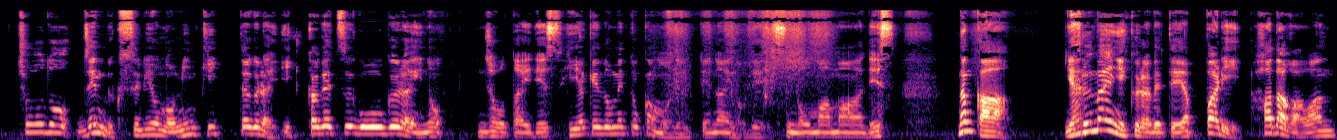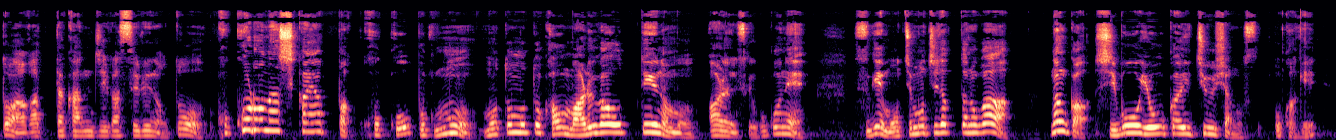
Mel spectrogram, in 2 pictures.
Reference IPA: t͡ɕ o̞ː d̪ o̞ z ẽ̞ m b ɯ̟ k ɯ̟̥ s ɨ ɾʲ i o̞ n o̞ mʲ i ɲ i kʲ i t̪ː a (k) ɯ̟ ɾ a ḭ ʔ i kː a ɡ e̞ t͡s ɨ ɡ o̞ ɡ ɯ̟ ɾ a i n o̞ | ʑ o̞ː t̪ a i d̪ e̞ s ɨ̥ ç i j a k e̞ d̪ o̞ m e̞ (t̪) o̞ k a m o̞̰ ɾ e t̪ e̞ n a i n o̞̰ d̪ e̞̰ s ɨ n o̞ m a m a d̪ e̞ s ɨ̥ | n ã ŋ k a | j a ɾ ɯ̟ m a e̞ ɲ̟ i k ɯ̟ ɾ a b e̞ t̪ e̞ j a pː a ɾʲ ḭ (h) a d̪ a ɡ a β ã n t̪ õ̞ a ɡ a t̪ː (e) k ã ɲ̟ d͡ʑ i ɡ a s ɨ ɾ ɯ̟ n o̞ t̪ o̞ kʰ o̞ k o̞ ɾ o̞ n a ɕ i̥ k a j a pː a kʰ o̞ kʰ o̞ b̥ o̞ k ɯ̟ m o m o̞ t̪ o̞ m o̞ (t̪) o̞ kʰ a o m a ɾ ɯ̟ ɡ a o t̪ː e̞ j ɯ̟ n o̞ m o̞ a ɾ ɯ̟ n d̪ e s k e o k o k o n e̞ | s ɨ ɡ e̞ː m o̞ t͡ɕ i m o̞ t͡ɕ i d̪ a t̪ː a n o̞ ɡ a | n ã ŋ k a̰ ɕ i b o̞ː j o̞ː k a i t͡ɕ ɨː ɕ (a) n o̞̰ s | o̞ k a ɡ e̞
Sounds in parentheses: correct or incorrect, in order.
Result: incorrect: ɡ, correct, correct, incorrect: a, correct, correct

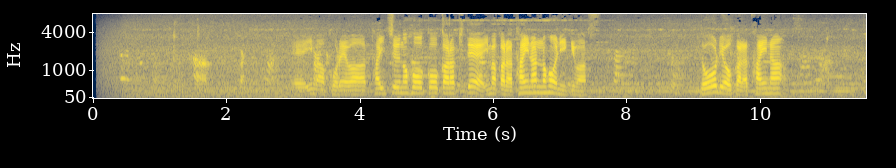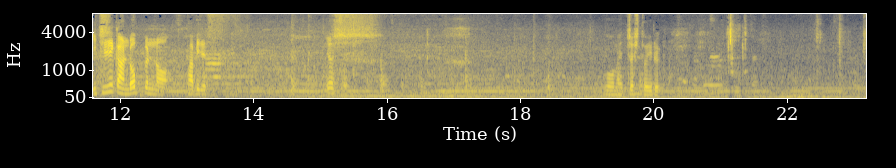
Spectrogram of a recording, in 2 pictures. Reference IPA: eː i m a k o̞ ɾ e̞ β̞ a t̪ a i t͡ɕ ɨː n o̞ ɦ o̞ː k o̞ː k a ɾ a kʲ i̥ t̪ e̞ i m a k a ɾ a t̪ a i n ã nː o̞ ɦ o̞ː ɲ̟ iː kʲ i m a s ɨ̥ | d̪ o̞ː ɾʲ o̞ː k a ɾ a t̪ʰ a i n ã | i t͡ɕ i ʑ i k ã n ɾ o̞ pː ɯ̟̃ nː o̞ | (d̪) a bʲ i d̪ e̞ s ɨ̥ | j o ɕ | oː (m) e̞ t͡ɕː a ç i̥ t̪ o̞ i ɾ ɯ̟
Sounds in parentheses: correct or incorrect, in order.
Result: incorrect: t̪, correct

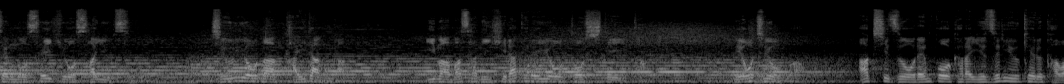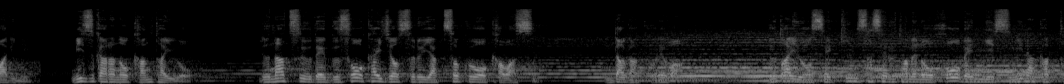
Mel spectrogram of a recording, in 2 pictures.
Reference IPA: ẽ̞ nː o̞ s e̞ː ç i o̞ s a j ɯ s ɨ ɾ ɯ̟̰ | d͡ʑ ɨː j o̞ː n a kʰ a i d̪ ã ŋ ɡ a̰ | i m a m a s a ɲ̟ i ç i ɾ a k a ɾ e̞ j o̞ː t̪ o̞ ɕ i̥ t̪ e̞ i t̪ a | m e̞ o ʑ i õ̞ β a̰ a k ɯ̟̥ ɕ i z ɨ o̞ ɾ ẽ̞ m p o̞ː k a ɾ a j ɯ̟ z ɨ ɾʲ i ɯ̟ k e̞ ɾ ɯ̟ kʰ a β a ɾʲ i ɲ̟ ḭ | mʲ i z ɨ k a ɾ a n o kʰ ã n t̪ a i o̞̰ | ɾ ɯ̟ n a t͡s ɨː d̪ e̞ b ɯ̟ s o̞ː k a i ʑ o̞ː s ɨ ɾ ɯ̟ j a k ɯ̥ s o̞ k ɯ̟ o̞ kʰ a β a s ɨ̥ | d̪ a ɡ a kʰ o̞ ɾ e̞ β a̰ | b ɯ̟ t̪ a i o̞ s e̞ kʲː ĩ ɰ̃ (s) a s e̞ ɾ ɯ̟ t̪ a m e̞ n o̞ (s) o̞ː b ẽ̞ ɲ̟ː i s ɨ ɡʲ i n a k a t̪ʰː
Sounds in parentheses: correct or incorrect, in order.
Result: correct, incorrect: h

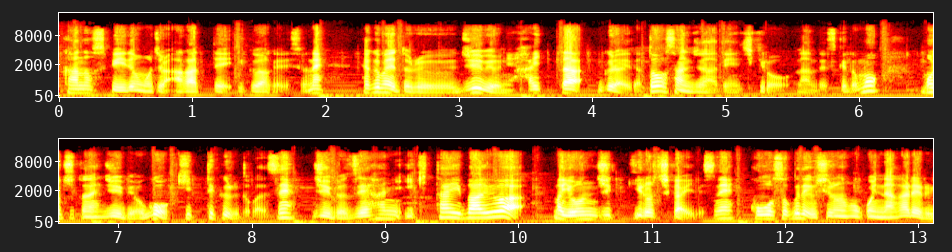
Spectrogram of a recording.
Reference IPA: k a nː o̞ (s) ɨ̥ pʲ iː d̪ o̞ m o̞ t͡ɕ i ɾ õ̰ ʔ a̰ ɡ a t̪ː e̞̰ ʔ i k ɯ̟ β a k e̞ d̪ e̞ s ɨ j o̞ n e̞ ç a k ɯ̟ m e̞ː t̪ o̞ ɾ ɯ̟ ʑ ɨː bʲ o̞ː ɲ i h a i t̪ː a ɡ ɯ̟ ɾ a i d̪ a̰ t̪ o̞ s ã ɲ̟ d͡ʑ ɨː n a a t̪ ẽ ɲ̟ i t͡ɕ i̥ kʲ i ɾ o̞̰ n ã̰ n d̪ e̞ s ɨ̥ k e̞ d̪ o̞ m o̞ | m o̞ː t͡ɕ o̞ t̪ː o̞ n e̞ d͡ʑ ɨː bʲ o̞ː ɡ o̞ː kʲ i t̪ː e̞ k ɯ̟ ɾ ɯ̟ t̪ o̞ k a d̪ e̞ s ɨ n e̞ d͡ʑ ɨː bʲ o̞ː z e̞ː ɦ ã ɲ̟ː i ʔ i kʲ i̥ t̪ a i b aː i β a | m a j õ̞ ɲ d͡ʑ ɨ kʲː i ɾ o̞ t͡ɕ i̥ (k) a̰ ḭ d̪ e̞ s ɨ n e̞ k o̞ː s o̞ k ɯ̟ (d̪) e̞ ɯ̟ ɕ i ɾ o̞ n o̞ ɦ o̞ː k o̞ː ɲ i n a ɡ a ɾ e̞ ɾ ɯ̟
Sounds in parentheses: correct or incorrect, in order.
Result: correct, correct, correct

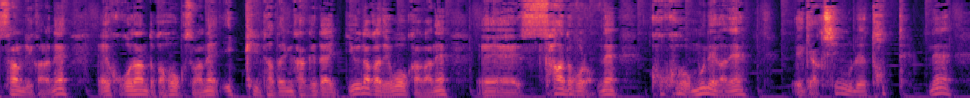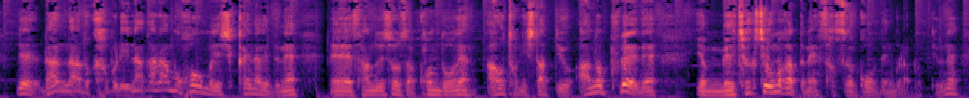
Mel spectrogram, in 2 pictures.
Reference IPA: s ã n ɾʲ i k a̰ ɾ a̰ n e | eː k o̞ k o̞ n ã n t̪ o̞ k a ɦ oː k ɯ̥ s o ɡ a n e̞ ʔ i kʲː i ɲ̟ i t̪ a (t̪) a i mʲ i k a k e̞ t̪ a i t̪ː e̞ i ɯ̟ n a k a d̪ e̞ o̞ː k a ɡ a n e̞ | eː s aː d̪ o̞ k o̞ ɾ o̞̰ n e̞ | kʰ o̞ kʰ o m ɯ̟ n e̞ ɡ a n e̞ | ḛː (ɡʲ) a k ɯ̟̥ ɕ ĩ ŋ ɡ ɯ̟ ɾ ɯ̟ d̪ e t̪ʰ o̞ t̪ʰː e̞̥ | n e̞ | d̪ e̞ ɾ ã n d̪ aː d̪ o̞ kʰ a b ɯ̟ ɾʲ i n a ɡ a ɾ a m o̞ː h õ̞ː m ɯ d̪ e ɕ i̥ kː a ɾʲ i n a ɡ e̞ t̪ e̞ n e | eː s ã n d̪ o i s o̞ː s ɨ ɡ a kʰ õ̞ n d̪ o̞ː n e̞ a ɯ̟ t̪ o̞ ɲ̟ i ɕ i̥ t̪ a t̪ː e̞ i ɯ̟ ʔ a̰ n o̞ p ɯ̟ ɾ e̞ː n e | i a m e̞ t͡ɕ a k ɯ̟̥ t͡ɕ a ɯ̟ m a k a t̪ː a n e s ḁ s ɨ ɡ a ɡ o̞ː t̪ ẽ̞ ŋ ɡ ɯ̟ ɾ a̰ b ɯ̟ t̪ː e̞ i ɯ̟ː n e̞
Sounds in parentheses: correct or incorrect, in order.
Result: correct, correct

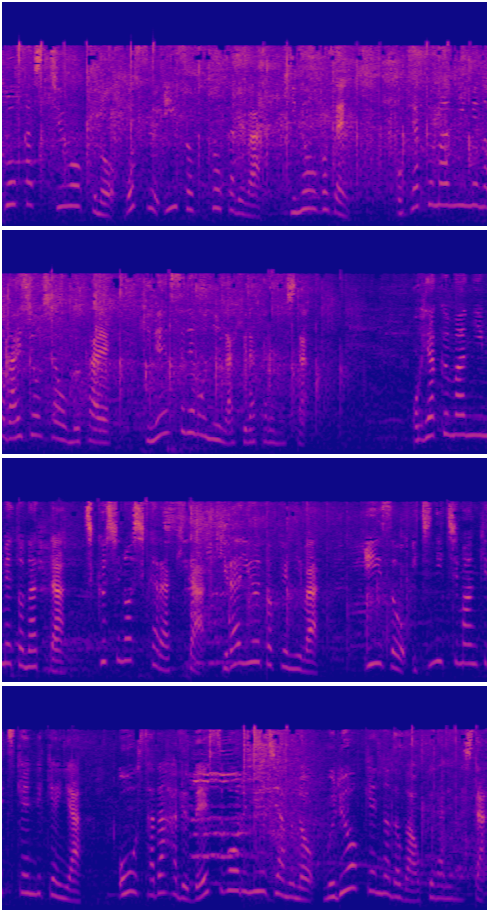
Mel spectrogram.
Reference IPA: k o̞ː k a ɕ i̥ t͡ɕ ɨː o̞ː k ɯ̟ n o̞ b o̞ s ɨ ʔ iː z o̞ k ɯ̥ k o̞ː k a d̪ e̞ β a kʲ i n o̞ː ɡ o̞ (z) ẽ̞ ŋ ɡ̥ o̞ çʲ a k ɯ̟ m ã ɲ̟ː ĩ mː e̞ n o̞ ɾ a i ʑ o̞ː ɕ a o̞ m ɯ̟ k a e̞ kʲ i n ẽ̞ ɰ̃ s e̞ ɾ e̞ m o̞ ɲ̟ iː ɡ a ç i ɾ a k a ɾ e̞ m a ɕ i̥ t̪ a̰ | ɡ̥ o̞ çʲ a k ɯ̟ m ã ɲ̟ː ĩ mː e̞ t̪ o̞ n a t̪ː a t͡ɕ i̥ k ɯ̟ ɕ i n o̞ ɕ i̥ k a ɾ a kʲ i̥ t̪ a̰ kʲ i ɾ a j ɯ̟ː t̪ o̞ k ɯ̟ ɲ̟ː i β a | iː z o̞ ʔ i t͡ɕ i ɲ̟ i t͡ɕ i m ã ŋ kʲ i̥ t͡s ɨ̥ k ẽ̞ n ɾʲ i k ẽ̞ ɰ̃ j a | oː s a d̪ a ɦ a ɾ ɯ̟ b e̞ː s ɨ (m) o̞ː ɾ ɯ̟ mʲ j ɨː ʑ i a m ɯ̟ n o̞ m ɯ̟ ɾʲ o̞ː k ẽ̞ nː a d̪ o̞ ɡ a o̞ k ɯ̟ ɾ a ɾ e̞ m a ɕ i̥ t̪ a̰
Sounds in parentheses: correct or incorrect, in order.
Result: correct, incorrect: b

